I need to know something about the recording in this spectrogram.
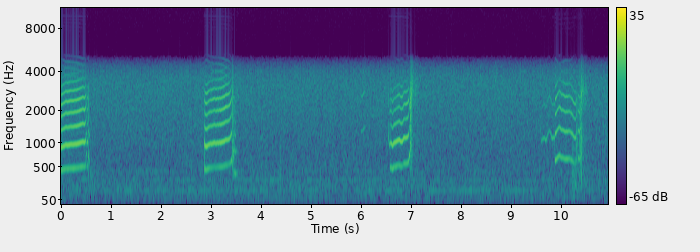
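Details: A male cat asleep in the dark, snoring loudly: four short, whistly, rising squeaks, one on each breath, roughly every three and a half seconds, over a faint steady hum.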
